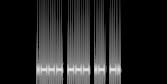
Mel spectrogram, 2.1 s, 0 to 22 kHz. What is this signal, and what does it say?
Morse code, heard as a keyed tone, about 54 wpm, 700 Hz. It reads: JOAN
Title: USA Common Names - Max 4 Letters - 50wpm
